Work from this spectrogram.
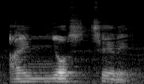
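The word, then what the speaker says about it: agnoscere: Kemudian tulisannya Agnos Cere dibaca Agnos Cere, Agnos Cere. Itu untuk huruf G. Yang berikut huruf S diucapkan seperti S, seperti kita menyebut kata sudah.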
